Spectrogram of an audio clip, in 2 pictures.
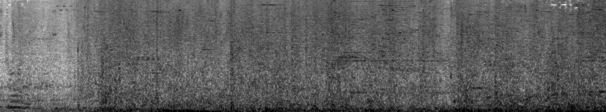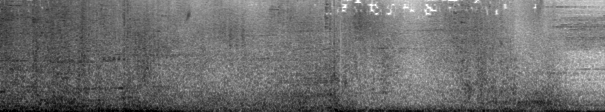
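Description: Game spell effects whoosh, crackle and boom during a fight.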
